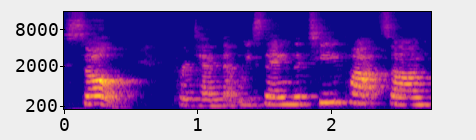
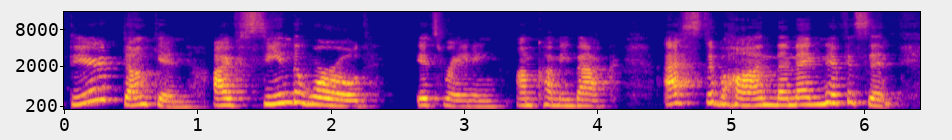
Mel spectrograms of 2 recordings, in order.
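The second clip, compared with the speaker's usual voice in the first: a lightly grand Esteban, read louder; grand crayon letter; 8 dB louder than usual. Acted. Storyteller reads Esteban's grand postcard to Duncan, louder. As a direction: announce it like a pompous traveller.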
